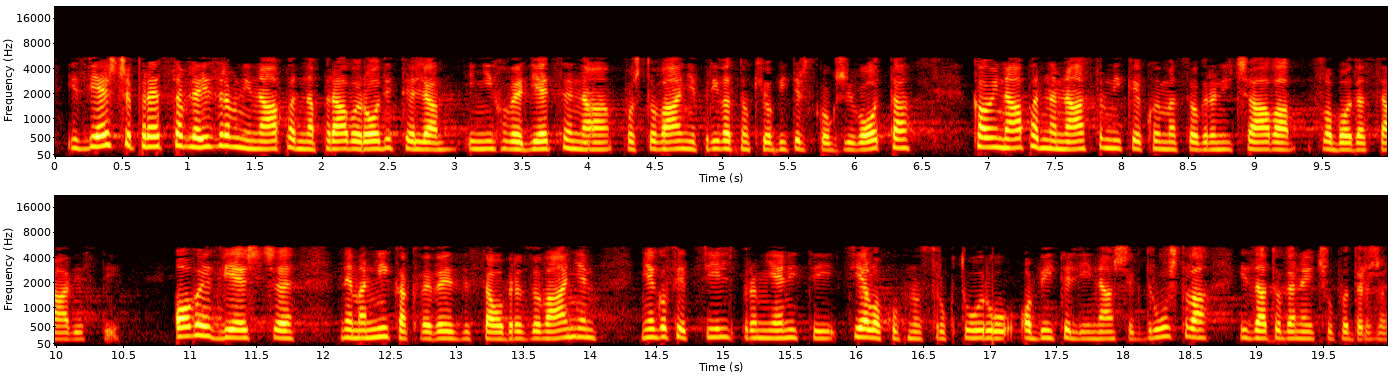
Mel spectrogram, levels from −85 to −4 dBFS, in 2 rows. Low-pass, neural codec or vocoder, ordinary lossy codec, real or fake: 5.4 kHz; vocoder, 44.1 kHz, 80 mel bands, Vocos; none; fake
